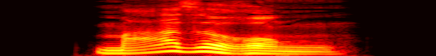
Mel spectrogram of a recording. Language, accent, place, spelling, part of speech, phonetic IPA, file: German, Germany, Berlin, Maserung, noun, [ˈmaːzəʁʊŋ], De-Maserung.ogg
- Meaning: grain (linear texture of material or surface)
